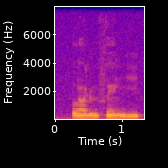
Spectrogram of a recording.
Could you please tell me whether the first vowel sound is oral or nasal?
nasal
